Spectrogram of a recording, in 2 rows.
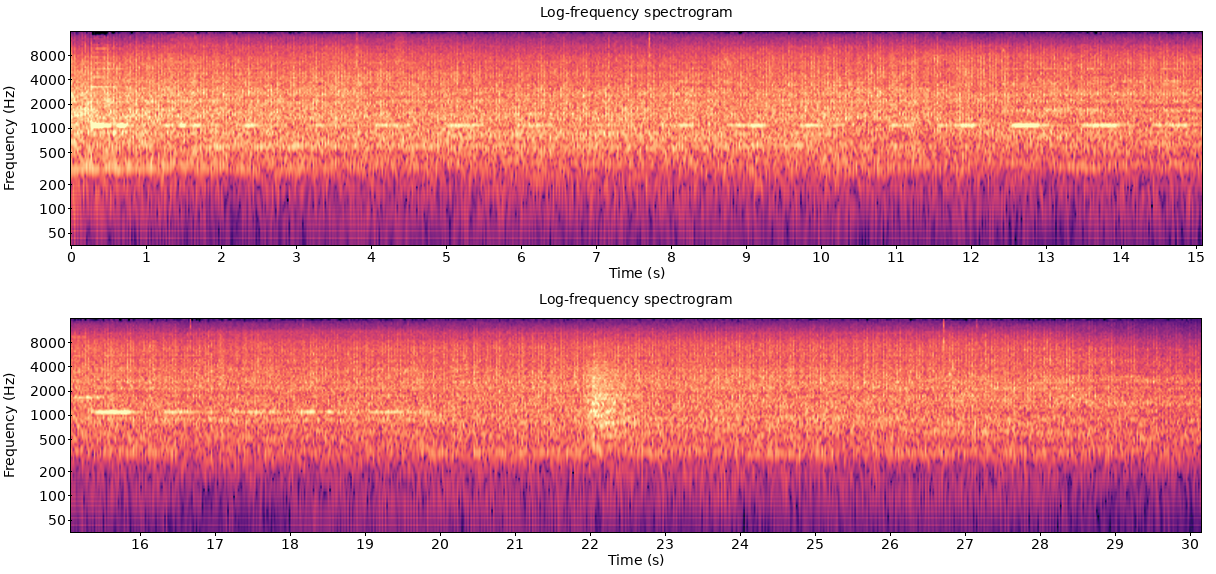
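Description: Yale forklift's engine running steadily while it holds the load in position, with a faint on-and-off tone in the first half and a short, sharp noise about 22 seconds in.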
